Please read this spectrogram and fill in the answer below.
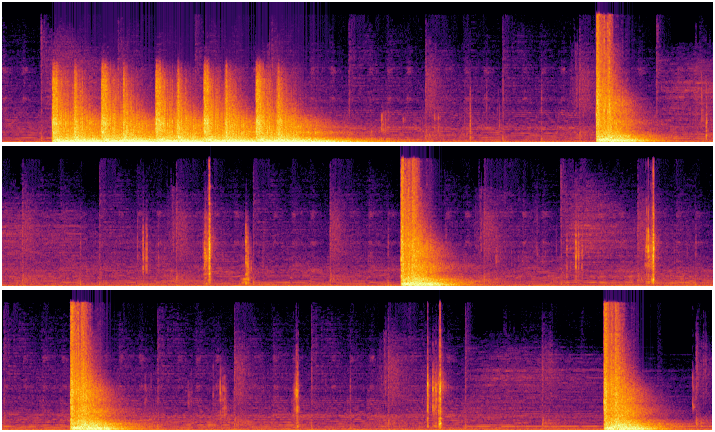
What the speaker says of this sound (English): I'll fire a few rounds of slug, and then we'll change over with the, a buckshot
